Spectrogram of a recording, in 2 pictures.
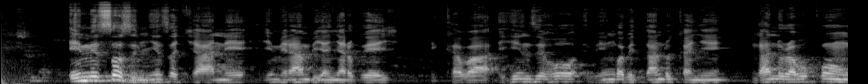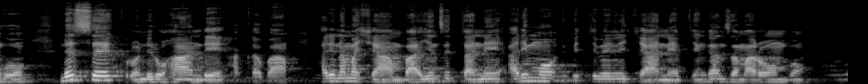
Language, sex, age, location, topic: Kinyarwanda, female, 18-24, Nyagatare, agriculture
